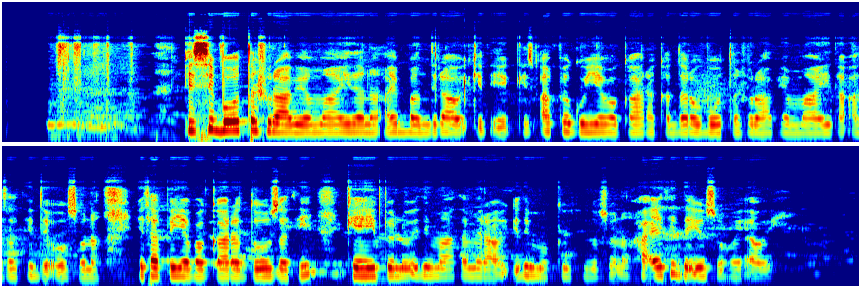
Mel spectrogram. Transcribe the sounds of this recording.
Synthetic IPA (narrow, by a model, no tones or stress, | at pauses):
ʔɪsːɪbo̞ːt̪ːɐʃʊɾaːbɪjɐmaːjɪd̪ɐnɐʔɐjbɐnd̪ɪɾaːɔjkʼːɪd̪ɪɛ̰kʼːisɐpːɛɡʊjːɛbɐɡːaːɾɐkːɐd̪ɐɾɔbo̞ːt̪ːɐʃʊɾaːbɪjɐmaːjɪd̪ɐʔɐsɐt̪ɪd̪ɛʔoːsɔnɐʔɛt̪ɐpːɛjɐbɐɡːaːɾɐd̪oːzɐt̪ɪke̞ːhɪpːɛlɔʔɪd̪ɪmaːt̪ɐmɛɾaɔ̰jkʼːɪd̪ɪmɔkːɪʊt̪ːɪd̪ɔsɔnɐ̰hɐʔɛt̪ɪd̪ɛʔɪjɔsɔɦɔjʔɐ̰wɛ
